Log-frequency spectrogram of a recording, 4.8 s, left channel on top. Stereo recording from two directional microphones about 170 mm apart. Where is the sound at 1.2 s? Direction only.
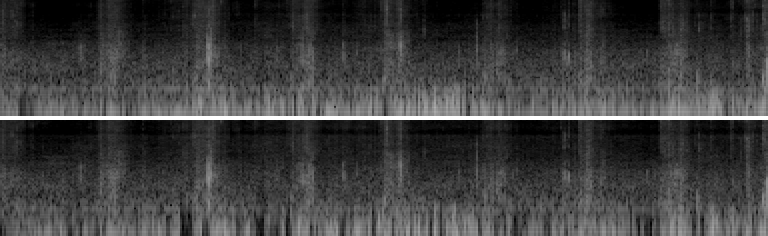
25° right (ahead or behind).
